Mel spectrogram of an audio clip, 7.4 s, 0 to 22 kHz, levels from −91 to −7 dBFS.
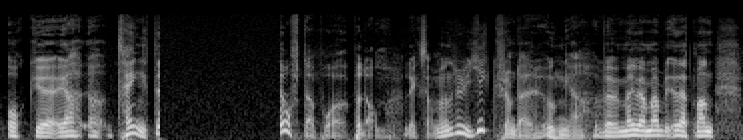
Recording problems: audio cutting out; at 1.5 s for 1 s

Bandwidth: 14.5 kHz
